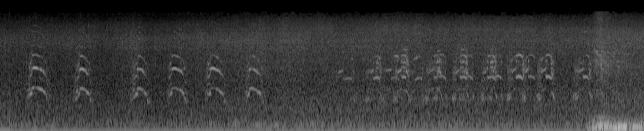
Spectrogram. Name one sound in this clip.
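Seagulls cry overhead in repeated short calls.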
